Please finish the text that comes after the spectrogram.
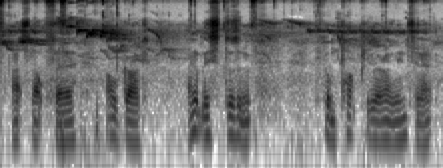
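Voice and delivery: ordinary delivery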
